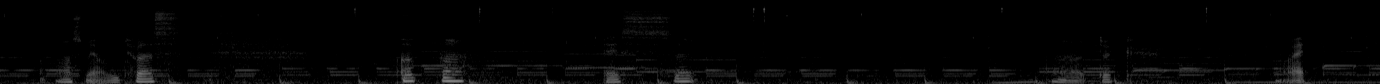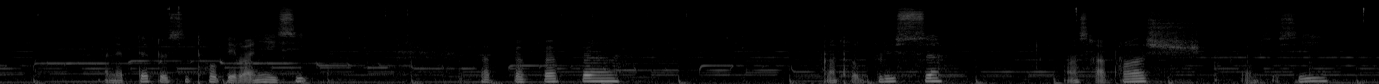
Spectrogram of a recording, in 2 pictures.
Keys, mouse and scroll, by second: 0.0-2.0 middle drag, 2.1 s, 2.5-4.5 middle drag, 3.9-5.8 drag, 8.2-10.3 middle drag, 10.3 click, 14.4 middle click, 15.8-17.7 right drag, 17.7-18.9 middle drag, 20.6-22.6 middle drag, 22.6 ctrl+n, 24.9-26.9 drag.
